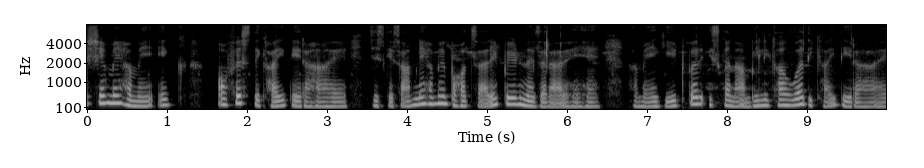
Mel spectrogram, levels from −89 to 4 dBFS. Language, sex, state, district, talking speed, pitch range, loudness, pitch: Hindi, female, Bihar, Kishanganj, 185 wpm, 160-210 Hz, -36 LUFS, 180 Hz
